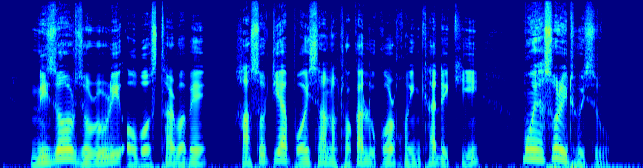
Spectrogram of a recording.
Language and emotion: Assamese, surprised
